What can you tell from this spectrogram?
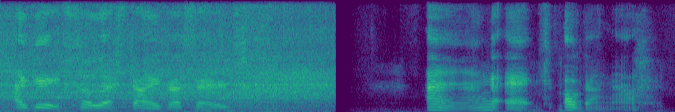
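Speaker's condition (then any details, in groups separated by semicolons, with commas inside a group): Jaw cancer surgery; tracheostomy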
